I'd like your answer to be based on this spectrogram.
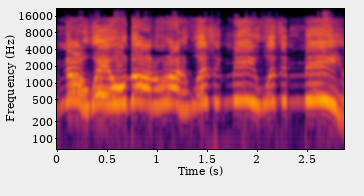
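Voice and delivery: high, loud, panicked protest; begging them to stop, voice cracking up high; desperate pleading. Acted. Guy pleading, dragged out.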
